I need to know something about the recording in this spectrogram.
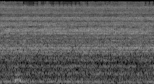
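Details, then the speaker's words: Truck air brake system with the air governor constantly cycling: constant sharp high hiss with no rhythm and no engine underneath. Air leak from a hose cracked on its end; fixed by cutting off the end and reinserting. "I found that this hose was actually cracked on the end."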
